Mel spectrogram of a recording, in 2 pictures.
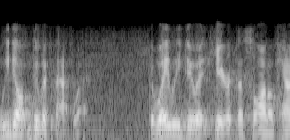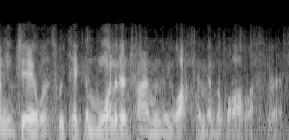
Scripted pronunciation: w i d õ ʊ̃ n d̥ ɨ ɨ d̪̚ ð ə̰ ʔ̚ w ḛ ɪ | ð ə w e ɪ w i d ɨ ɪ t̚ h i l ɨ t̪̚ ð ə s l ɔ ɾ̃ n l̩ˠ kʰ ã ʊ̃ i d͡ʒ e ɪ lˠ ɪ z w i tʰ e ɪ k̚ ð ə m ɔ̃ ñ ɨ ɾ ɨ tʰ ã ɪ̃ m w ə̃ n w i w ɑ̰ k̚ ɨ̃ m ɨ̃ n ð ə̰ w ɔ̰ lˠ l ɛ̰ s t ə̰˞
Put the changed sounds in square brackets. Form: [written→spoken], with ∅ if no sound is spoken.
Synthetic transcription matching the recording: w i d õ ʊ̃ n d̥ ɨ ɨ [d̪̚→t̪̚] ð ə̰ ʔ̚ w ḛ ɪ | ð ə w e ɪ w i d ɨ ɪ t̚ h i [l→ɹ] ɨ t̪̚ ð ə s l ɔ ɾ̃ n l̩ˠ kʰ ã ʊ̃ i d͡ʒ e ɪ lˠ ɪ z w i tʰ e ɪ k̚ ð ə m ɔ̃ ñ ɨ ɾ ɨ tʰ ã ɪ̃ m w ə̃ n w i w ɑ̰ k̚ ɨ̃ m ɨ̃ n ð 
